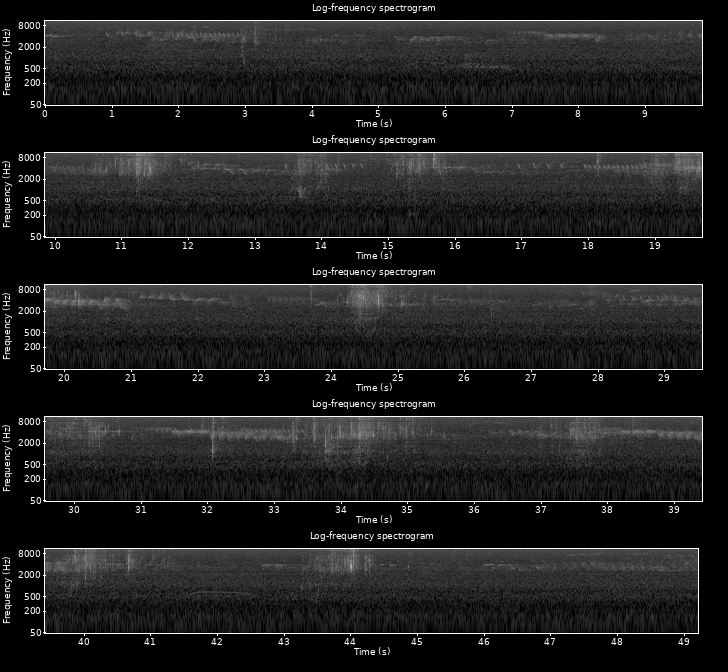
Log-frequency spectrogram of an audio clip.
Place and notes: Skinny dip, Loch Awe, Scotland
